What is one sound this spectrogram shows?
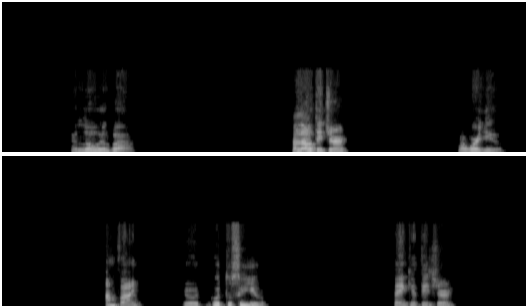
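A middle-aged man speaks cheerfully in short bursts over an online call.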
